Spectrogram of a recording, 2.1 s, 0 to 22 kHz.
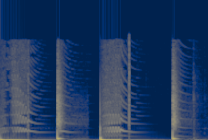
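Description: Drum loop run through a Moog MF-107S FreqBox plugin with its FM and envelope amounts turned up: a pretty ridiculous sound. Each kick drum, about a second apart, comes with a bright synth zap that falls quickly in pitch, and smaller pitched hits fall in between.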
